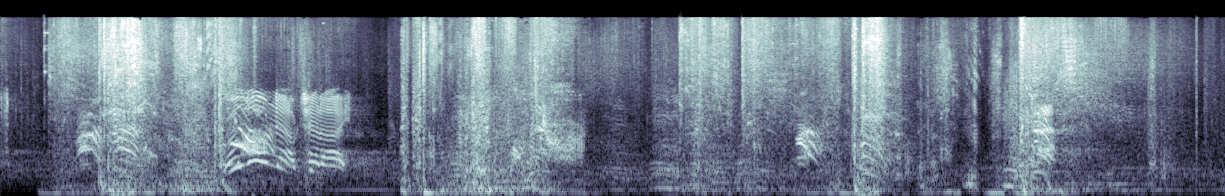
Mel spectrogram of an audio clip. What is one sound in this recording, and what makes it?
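Lightsabers clash with sharp crackles.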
